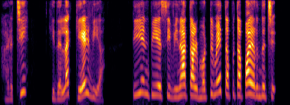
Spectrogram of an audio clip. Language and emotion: Tamil, angry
